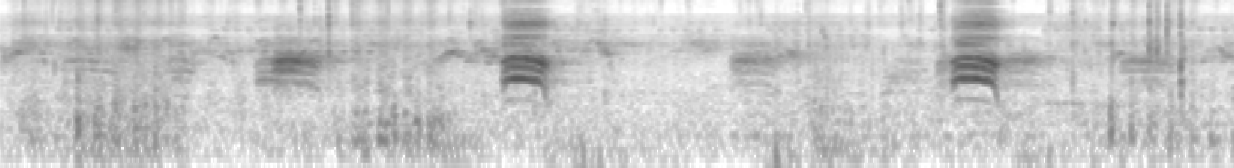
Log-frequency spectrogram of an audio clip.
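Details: Angry crows squabbling with other wild birds over food, giving loud harsh caws about every three seconds, softer hoarse caws in between, with faint high chirping and rustling in the background.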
